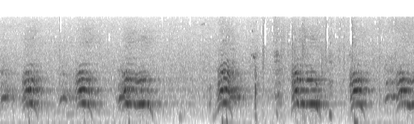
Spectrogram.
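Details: Swiss Hound at work on wild boar, giving loud, harmonic, ringing barks with a slight falling yelp, repeated in quick bursts roughly every half to one second, with brief pauses between runs.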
